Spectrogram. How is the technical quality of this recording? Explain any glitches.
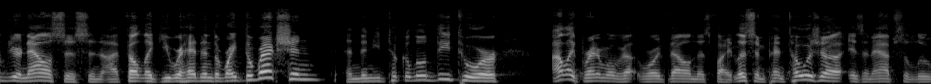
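The recording has one clear glitch, a gap between stream segments from 6.64 to 6.68 s. Two consecutive segments' timestamps left a 40 ms hole, consistent with a 6-second segment boundary, which the player filled with silence. You hear a brief, hard-edged dropout in the speech, with nothing missing on either side. On a waveform it appears as a flat line with abrupt edges, and on a spectrogram as a narrow, fully blank vertical stripe.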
